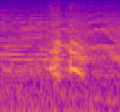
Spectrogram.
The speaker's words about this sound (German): Also ich finde die Sirenen in England echt verdammt nervig. Ja, die Deutschen sind da wirklich in keinster Weise zu vergleichen.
